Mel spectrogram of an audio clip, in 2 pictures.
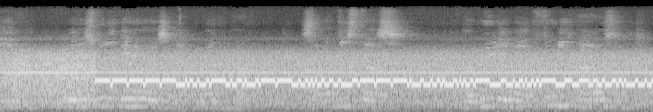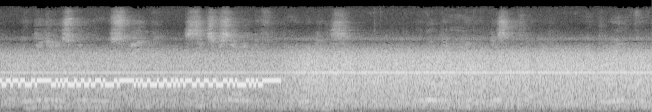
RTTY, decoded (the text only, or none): LE SITE EST DOMINE PAR LES RUINES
